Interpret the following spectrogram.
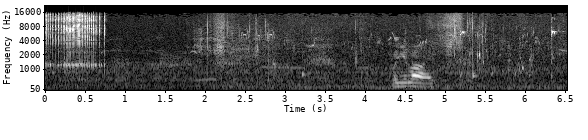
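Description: Fixed-spool carp reel being wound in while playing a hooked carp: a whirring with a thin steady whine that cuts off suddenly less than a second in. Then it is quiet, apart from a brief voice about four and a half seconds in.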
